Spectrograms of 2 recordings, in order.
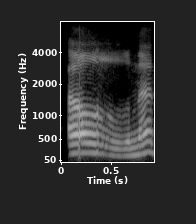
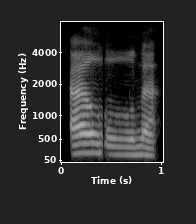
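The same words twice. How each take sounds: First: The first vowel is rounded toward O. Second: The first vowel is a pure open A. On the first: The speaker calls it wrong. "bukan al-na" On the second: The speaker calls it right. "tapi al-na A, sempurna A"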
